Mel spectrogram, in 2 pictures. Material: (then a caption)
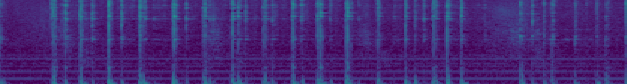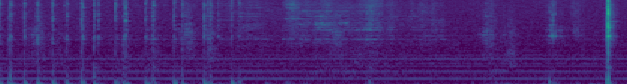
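Ceramic. Fingernails tap steadily on the body of a hollow, empty, yellow glazed ceramic Pikachu mug close to the mic. The taps are short, dry clicks with a low thump and little ring, over a faint steady hum. They grow softer and sparser after about six seconds, and one sharp tap lands near the end.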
